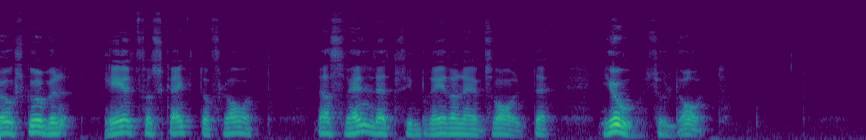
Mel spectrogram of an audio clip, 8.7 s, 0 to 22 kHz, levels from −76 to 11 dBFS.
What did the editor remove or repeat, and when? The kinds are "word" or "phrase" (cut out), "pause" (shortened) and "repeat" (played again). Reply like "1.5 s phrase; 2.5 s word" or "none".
1.0 s phrase; 3.9 s word; 4.8 s word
